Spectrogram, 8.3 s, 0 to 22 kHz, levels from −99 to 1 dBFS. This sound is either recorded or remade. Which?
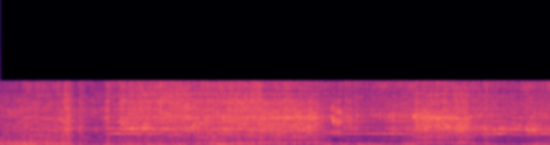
remade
